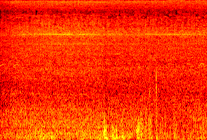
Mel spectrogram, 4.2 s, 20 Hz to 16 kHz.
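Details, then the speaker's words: Land Rover Discovery 1 3.9 V8 fired up after fitting new spark plug wires, checking for misfires: steady even low rumble with no missing pulses, snapping or crackle; normal idle on all cylinders. "So I'm gonna fire it up and make sure that I don't have any misfires."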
